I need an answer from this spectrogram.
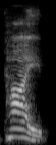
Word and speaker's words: type: Entonces eso suena a type, type. Y luego le agregamos type, type. Recuerden que es con la P, con la P, type. Entonces la E no suena.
